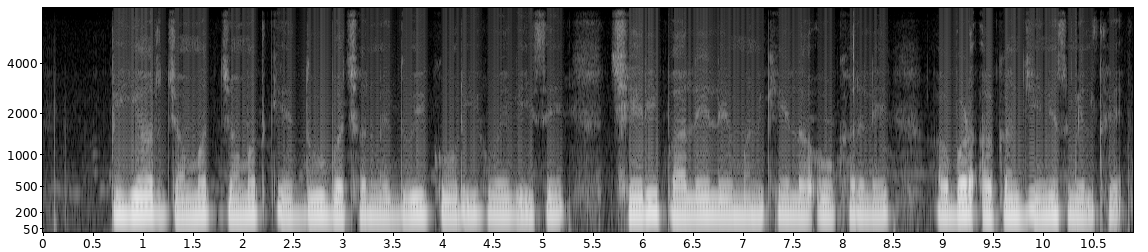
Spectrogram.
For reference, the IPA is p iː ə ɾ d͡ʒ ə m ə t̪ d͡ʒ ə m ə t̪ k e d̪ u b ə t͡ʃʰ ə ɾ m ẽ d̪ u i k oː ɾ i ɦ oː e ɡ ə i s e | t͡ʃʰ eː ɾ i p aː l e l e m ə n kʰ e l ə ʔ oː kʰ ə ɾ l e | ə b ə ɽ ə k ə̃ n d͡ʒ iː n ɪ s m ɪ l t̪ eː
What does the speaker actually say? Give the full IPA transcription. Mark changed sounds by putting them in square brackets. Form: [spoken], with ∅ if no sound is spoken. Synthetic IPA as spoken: p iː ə ɾ d͡ʒ ə m ə t̪ d͡ʒ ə m ə t̪ k e d̪ u b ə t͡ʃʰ ə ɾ m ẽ d̪ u i k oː ɾ i ɦ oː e ɡ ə i s e | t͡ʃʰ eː ɾ i p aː l e l e m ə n kʰ e l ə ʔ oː kʰ ə ɾ l e | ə b ə ɽ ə k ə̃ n d͡ʒ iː n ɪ s m ɪ l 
